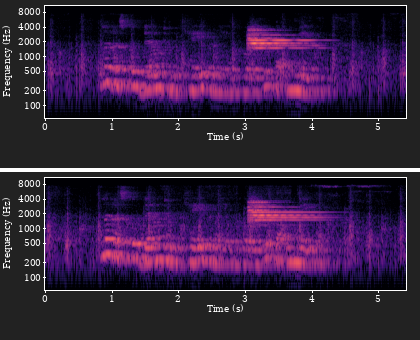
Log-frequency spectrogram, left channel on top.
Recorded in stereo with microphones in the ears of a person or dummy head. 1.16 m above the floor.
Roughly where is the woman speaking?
Left.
